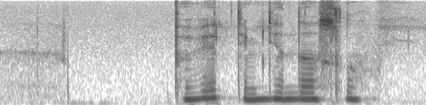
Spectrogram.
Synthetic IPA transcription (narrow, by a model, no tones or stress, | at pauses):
pʰɐvʲerʲtʲɪmnʲenaslˠo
